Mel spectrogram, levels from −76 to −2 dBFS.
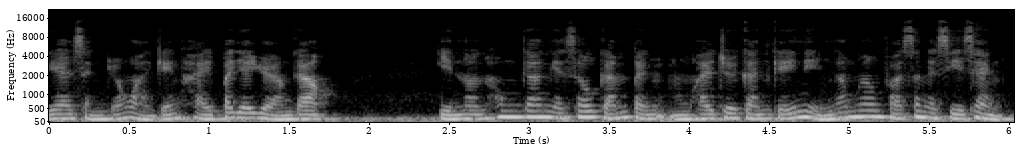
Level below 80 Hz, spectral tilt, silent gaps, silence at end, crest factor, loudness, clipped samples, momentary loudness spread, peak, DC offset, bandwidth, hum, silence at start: -42 dBFS; -6.5 dB/octave; none; 0 s; 14 dB; -25 LUFS; under 0.1%; 5 LU; -10 dBFS; under 0.1%; 14.5 kHz; none; 0 s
